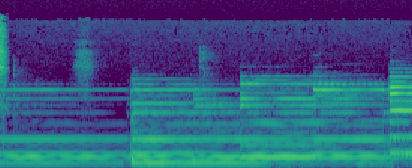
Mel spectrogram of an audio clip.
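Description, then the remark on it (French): Clean electric guitar plays a slow intro, soft chords ringing out one after another with long sustain and a wash of reverb, no voices. “tu as choisi …. …. On l'écoute.”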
